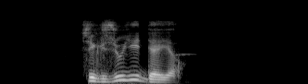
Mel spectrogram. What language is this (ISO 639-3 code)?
kab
